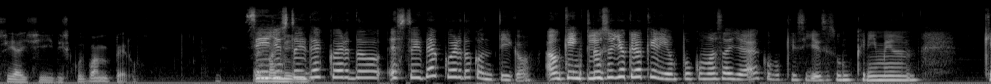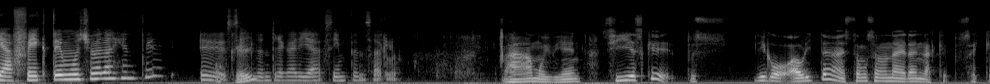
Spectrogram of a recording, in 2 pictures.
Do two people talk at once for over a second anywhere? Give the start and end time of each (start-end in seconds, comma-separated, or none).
none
